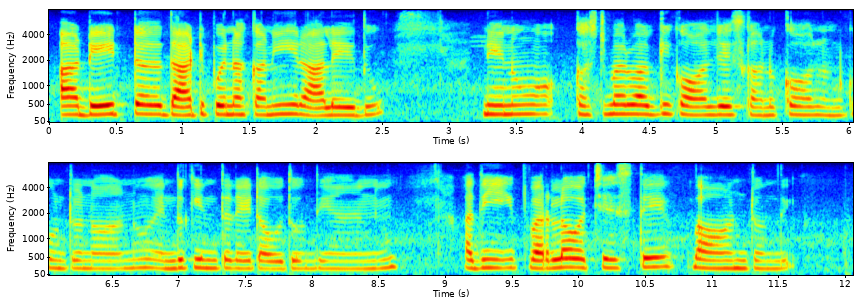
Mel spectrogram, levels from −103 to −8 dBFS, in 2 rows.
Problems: constant background noise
